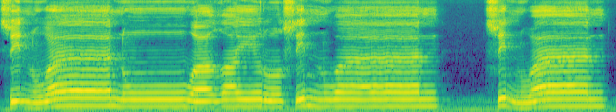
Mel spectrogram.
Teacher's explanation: ada nun mati bertemu wa maka ini dibaca jelas Nun jelas wau jelas sama dengan ini Nun jelas wau jelas dan dibaca tidak dengung · Dibaca jelas dan tidak dengung. Nun jelas, waw jelas. Dan di sini tidak boleh didengungkan. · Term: izhar wajib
